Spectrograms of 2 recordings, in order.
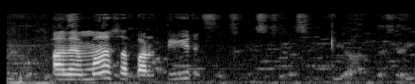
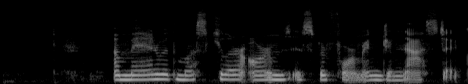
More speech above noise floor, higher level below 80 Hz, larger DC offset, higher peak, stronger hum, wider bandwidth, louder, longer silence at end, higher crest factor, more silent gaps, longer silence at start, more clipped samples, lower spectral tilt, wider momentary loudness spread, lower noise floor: second, 24 dB vs 35 dB; first, -42 dBFS vs -72 dBFS; neither; first, 0 dBFS vs -14 dBFS; neither; second, 11.5 kHz vs 14 kHz; first, -15 LUFS vs -32 LUFS; about the same, 0.05 s vs 0.1 s; about the same, 20 dB vs 20 dB; neither; second, 0.05 s vs 0.7 s; neither; second, -3 dB/octave vs -5 dB/octave; first, 25 LU vs 6 LU; second, -41 dBFS vs -67 dBFS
